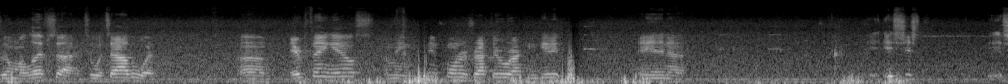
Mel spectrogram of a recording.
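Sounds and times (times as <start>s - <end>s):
faint steady hum: 0.0s - 10.0s
man talking: 2.4s - 5.7s, 6.4s - 7.0s, 8.6s - 9.3s.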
